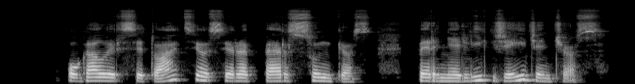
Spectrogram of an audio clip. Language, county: Lithuanian, Vilnius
